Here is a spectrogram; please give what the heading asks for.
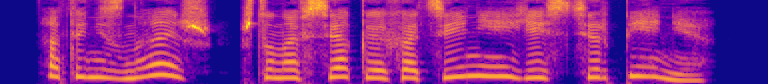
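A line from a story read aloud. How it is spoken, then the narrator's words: Tiny squeaky voice, close. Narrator (Russian): пропищал тонюсенький голосок прямо ей в ухо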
